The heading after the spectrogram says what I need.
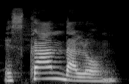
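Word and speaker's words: σκάνδαλον: Se dice escándalon. Escándalo. Fíjense, e esto es tremendo porque muchos, muchos usamos esta palabra escándalo, ¿verdad? En nuestro idioma escándalo, pero en griego es escándalón. escándalon, ¿verdad?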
